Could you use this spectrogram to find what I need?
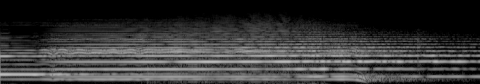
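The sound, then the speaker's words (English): A big, loud truck horn sound effect blares in one long, steady, brassy blast for nearly four seconds, then its pitch sags downward as it cuts out. No one speaks. “Can you get that big, loud truck horn?”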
